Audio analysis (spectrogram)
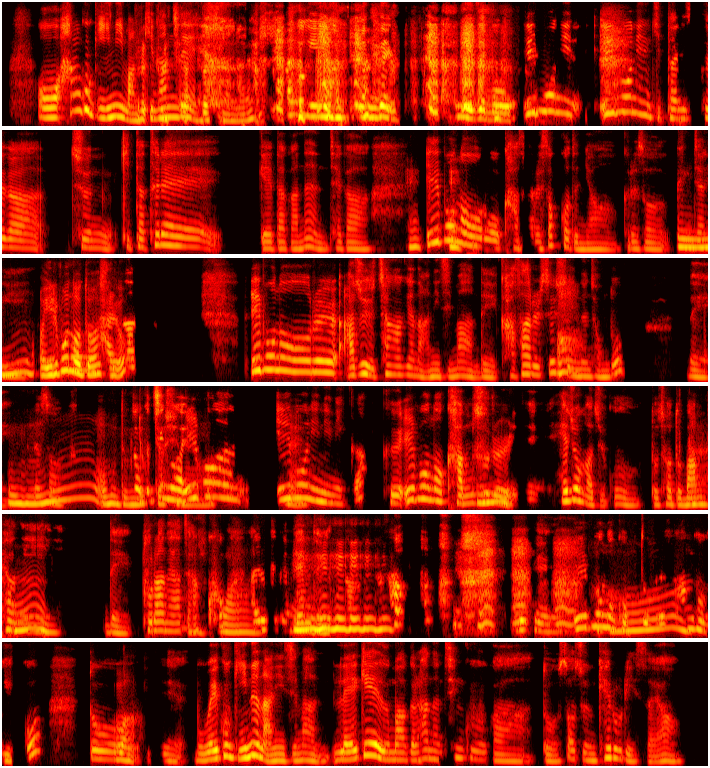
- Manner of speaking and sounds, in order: laugh; laughing while speaking: "많긴"; other background noise; laugh; distorted speech; gasp; laugh
- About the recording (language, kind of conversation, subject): Korean, podcast, 창작이 막힐 때 어떤 실험을 해 보셨고, 그중 가장 효과가 좋았던 방법은 무엇인가요?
